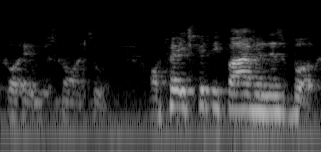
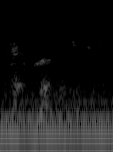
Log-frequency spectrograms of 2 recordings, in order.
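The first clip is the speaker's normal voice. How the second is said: breathy whispered aside, much softer; 17 dB quieter, faster than usual. Real, not acted. Host whispering to viewers to snap the book, a quick whispered aside.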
